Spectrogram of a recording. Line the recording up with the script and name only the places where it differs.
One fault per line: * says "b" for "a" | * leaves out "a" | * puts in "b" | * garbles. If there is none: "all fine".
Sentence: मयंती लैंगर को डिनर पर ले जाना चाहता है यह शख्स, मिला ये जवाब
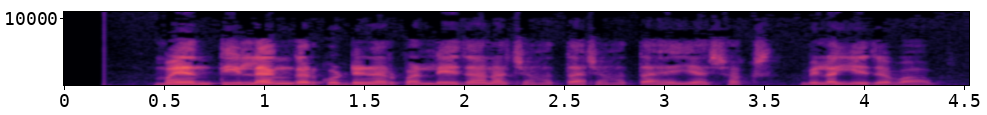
* puts in "चाहता"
